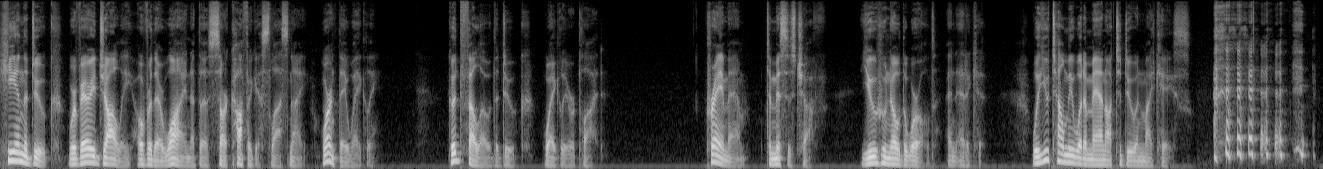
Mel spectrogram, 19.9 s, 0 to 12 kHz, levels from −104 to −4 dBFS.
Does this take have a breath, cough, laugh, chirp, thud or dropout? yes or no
yes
